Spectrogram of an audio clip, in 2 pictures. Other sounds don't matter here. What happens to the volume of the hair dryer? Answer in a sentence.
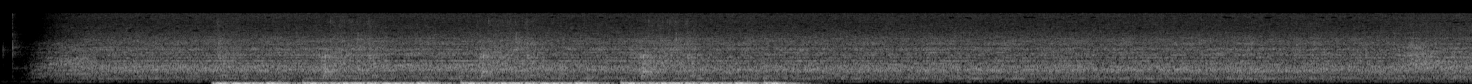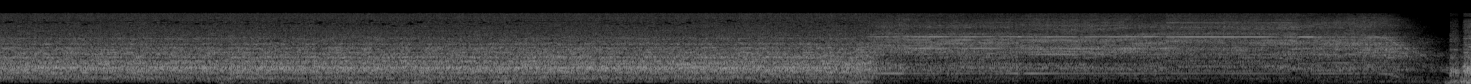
The loudness of the hair dryer stays about the same.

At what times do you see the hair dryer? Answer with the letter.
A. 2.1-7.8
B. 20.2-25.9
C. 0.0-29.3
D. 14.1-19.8
C.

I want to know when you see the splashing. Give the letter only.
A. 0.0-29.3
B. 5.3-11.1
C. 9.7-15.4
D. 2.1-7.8
D.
